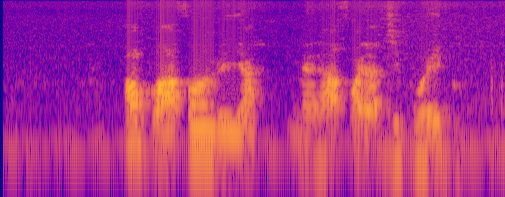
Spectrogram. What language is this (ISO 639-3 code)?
ibo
